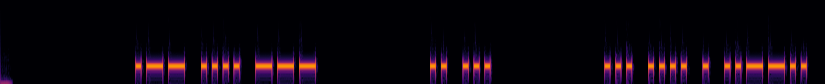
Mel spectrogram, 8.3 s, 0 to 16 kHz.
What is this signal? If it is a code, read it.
Morse code, heard as a keyed tone, about 22 wpm, 700 Hz. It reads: WHO IS SHE?
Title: 3x Word-Spacing - Sentences from Top 100 Words - 22wpm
